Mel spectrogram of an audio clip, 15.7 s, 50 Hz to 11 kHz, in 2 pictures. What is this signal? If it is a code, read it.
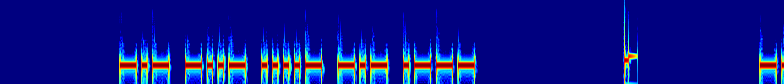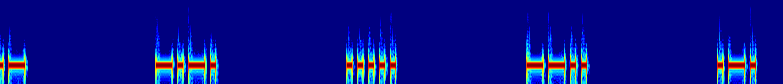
Morse code, heard as a keyed tone, about 21 wpm, spaced as for 9 wpm, 700 Hz. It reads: KX4KJ KC5ZR
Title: USA Call Signs - 5 Characters - 8x Character Spacing - 22wpm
